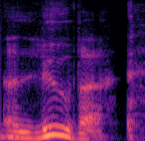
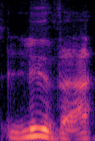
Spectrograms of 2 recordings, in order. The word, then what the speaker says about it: Lufu: No, it's pronounced luva. Lufu. The F is pronounced like a V. The first U is pronounced long. The second U is pronounced short. So it's luva, which is pretty close to love, I think, really.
